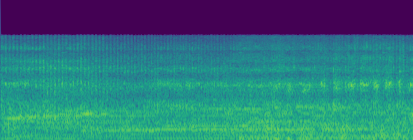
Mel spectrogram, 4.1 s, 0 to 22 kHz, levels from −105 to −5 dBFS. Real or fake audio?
fake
